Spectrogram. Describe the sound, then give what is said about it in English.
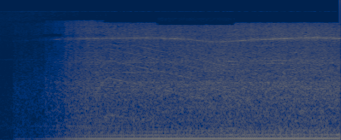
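Low, steady engine drone of a truck driving on a highway, swelling in from near silence over the first second, then holding loud and even with a deep rumbling hum. “The truck is on the highway.”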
